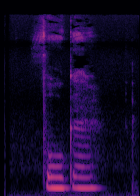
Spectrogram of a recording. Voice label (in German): "Vogel", German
